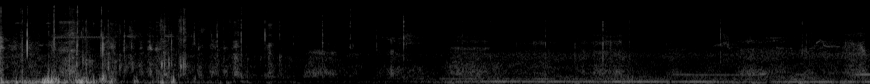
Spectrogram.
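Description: Running footsteps on asphalt with knocks from the hand-held phone, dying away after about two seconds. Then a faint steady low hum.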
